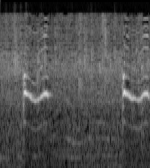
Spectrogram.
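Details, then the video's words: Female cream-vented bulbul, a lure recording for forest trapping: two clear, wavering whistles, each dipping and rising again, spaced about two seconds apart in near silence. "SUARA ASLI KAPAS TEMBAK BETINA"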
